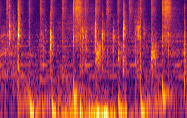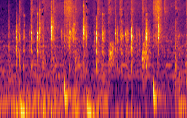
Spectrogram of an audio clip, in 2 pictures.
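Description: Fingers tap out text on a computer keyboard, a quick irregular run of close, crisp key clicks with small pauses between bursts, fairly quiet and uninterrupted by speech.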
